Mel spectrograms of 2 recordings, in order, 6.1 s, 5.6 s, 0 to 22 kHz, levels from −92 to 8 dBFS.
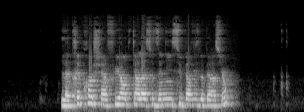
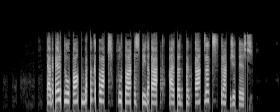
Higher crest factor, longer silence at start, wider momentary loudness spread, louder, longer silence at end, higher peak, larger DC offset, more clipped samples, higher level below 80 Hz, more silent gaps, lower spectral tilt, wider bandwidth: about the same, 16 dB vs 18 dB; first, 1.2 s vs 0.95 s; about the same, 7 LU vs 6 LU; about the same, -16 LUFS vs -17 LUFS; first, 1.4 s vs 0.6 s; about the same, -2 dBFS vs -2 dBFS; neither; neither; about the same, -56 dBFS vs -58 dBFS; second, none vs 2.27-2.32 s, 3.31-3.36 s; first, -7.5 dB/octave vs -1.5 dB/octave; first, 11 kHz vs 7.8 kHz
